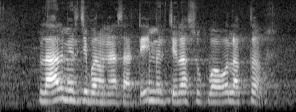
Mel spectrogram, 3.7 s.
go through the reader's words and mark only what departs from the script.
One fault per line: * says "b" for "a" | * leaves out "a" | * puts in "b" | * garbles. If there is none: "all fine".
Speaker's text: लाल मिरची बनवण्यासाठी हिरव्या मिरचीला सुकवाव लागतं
* leaves out "हिरव्या"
